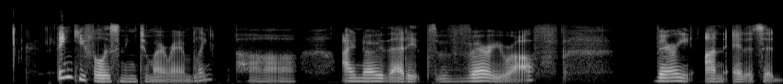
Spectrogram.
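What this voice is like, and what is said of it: Australian accent. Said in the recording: “If you can listen to my accent, you'll realize that I'm from Australia”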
